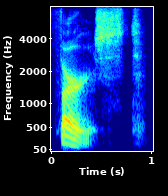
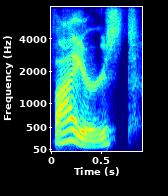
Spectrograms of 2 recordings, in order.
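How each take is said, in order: First: The vowel sound is short and clipped. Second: The vowel sound is long and drawn out. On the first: The speaker calls it right. "First tiene un sonido corto" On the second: The speaker calls it wrong. "no es first"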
